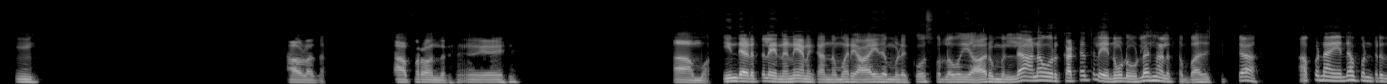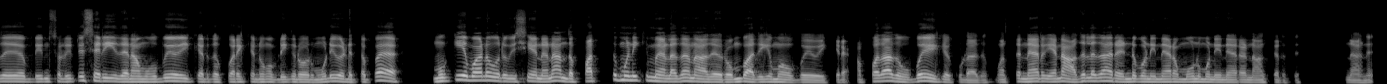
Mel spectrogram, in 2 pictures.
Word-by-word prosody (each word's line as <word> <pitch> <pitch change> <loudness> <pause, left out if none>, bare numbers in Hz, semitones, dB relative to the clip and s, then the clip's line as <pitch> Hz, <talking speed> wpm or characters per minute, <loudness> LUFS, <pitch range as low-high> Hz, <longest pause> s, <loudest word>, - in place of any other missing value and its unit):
ம். 115 -3 -3 2.6
அவ்ளோ 105 -1 -1
தான். - - -16 0.7
அப்புறம் 110 +1 -1
வந்துருது. 105 -1 -5 0.5
அ. 115 - -9 1.7
ஆமா. 95 -2 -1 0.2
இந்த 150 0 +3
இடத்தில 140 +1 +2
என்னனா, 125 +2 +2
எனக்கு 120 -3 -1
அந்த 110 0 -2
மாதிரி 125 +1 0
ஆயுதம் 120 -1 +1
எடுக்கவோ 110 +3 -4
சொல்லவோ 115 -1 -2
யாரும் 120 +2 +2
இல்லை. 115 +9 +1
ஆனா 185 +2 +2
ஒரு 160 - 0
கட்டத்தில 160 0 0
என்னுடைய 140 -2 0
உடல் 185 +4 +2
நலத்தை 130 -7 -1
பாதிச்சிருச்சா? 115 +10 -2 0.6
அப்போ - - -5
நான் 180 -3 +4
என்ன 200 +4 0
பண்றது? 150 -5 -1
அப்படி 130 +1 -3 0.2
சொல்லிட்டு, 135 +7 -2
சரி 160 -2 +4
இத 130 -1 +2
நாம 125 -1 +1
உபயோகிக்கிறத 135 -5 +1
குறைக்கணும் 125 -1 -2
அப்படிங்கிற 115 +1 -3
ஒரு 110 - -3
முடிவு 140 +2 +1
எடுத்தப்ப, 115 +6 -4 0.6
முக்கியமான 190 +3 +3
ஒரு 150 - 0
விஷயம் 135 +3 0
என்னனா, 135 +6 +3
அந்த 130 - +2
10:00 155 +7 -1
மணிக்கு 195 -2 +1
மேல 135 -2 +3
தான் 155 -2 +3
நான், 130 -2 +4
அத 120 -1 +2
ரொம்ப 130 +4 +1
அதிகமாக 120 -2 -1
உபயோகிக்கிறேன். 105 0 -4
அப்பதா 145 +9 +3
அதை 135 - +1
உபயோகிக்கக்கூடாது. 110 -10 0 0.2
மத்த 130 +5 -4
நேரம் 140 -1 +2
என்னென்னா 140 -1 +3
அதில 155 0 +1
தான் 155 -3 +2
2 130 +2 0
மணி 125 -1 0
நேரம், 125 -1 -1
3 125 0 -1
மணி 110 -1 -1
நேரம்ன்னு 105 -1 -3
ஆக்குறது 100 -3 -12 0.5
நானு. 95 +2 -7
125 Hz, 150 wpm, -25 LUFS, 115-150 Hz, 2.6 s, நான்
